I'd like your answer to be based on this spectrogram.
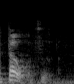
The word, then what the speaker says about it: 读: 没有读过书的人呢，这个读字就会读成呢读字，啊，这个应该读成一个斗字。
